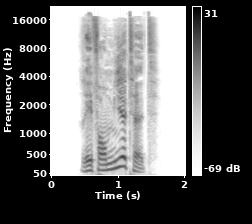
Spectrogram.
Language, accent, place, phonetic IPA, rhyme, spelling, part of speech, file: German, Germany, Berlin, [ʁefɔʁˈmiːɐ̯tət], -iːɐ̯tət, reformiertet, verb, De-reformiertet.ogg
- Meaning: inflection of reformieren: 1. second-person plural preterite 2. second-person plural subjunctive II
